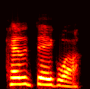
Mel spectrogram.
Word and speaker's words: Canandaigua: Canandaigua, New York.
